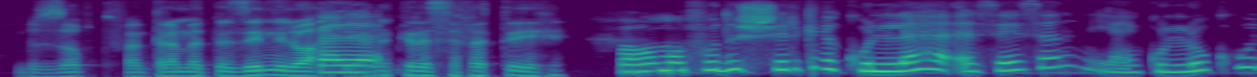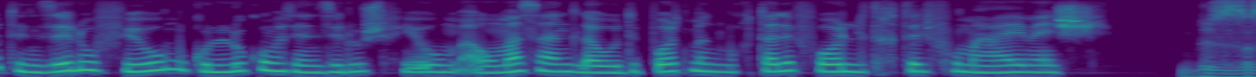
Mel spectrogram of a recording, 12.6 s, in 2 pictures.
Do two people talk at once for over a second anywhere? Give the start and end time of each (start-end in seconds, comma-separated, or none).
none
